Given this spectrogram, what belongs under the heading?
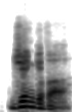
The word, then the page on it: gingiva: American English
